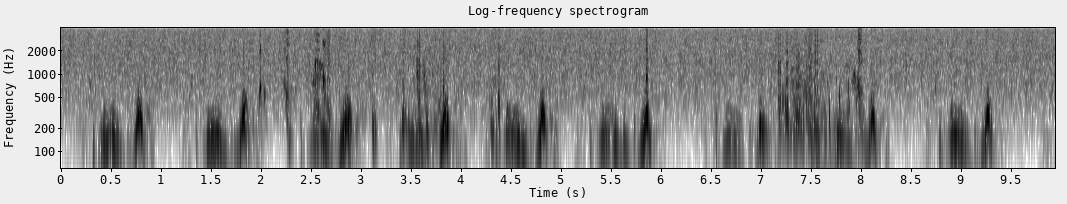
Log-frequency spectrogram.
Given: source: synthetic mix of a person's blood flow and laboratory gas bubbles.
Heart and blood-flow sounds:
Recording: Doppler ultrasound of blood flow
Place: precordium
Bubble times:
1.95-2.06 s: bubbles
2.21-2.31 s: bubbles
2.49-2.73 s: bubbles
3.08-3.18 s: bubbles
3.37-3.51 s: bubbles
3.54-3.82 s: bubbles
4.27-4.42 s: bubbles
7.13-8.05 s: bubbles
From the record:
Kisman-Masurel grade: 222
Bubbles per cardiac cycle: several, 3 to 8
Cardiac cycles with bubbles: 10 to 50%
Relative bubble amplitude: moderate (0.250 to 0.450)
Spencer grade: 2 (many but less than half of the cardiac periods contain bubble signals, singularly or in groups)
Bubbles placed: only in the low amplitude regions of the cardiac cycle

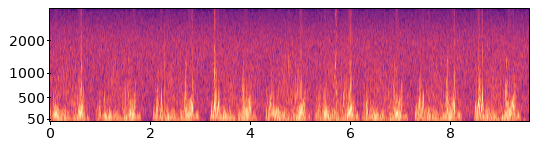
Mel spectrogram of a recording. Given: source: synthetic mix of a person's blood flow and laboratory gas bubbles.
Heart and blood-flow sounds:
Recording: Doppler ultrasound of blood flow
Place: precordium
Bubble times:
4.75-4.82 s: bubbles
5.67-5.79 s: bubbles
From the record:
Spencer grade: 1 (occasional bubble signal discernible with the cardiac motion signal, with majority of cardiac periods free of bubbles)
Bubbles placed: only in the low amplitude regions of the cardiac cycle

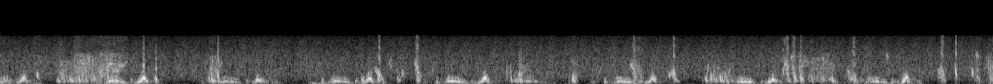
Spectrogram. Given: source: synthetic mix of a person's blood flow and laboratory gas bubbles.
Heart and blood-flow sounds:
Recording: Doppler ultrasound of blood flow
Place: precordium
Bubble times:
0.00-0.11 s: bubbles
0.33-0.42 s: bubbles
0.55-1.28 s: bubbles
1.52-1.60 s: bubbles
2.06-2.24 s: bubbles
3.60-3.84 s: bubbles
3.89-4.06 s: bubbles
4.13-4.23 s: bubbles
5.04-5.39 s: bubbles
5.69-5.79 s: bubbles
6.29-6.45 s: bubbles
6.66-6.80 s: bubbles
7.02-7.36 s: bubbles
7.80-8.38 s: bubbles
8.46-8.68 s: bubbles
8.86-8.90 s: bubbles
9.37-9.47 s: bubbles
9.52-9.60 s: bubbles
9.69-9.82 s: bubbles
9.86-9.94 s: bubbles
From the record:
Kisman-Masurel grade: 242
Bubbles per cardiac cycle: several, 3 to 8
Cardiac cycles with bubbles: 100%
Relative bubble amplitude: moderate (0.250 to 0.450)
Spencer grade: 3 (all of the cardiac periods contain showers or single bubble signals, but not dominating or overriding the cardiac motion signals)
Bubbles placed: only in the low amplitude regions of the cardiac cycle

